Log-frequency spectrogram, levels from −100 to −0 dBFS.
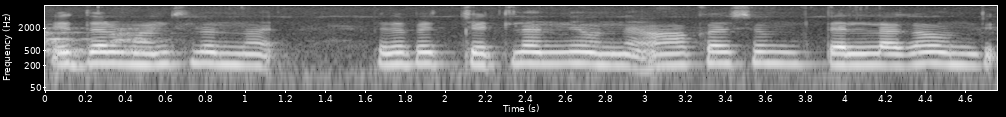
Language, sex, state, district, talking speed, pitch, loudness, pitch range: Telugu, female, Andhra Pradesh, Sri Satya Sai, 115 wpm, 220 Hz, -16 LUFS, 210-225 Hz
